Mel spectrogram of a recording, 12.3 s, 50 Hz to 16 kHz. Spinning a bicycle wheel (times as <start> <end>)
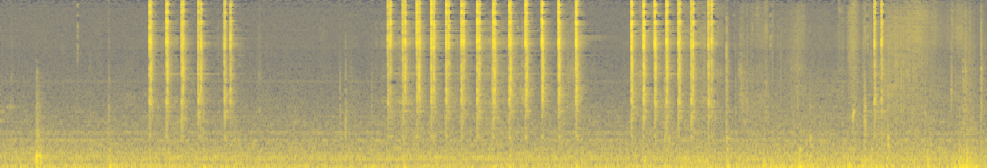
7.9 9.0, 10.8 11.2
